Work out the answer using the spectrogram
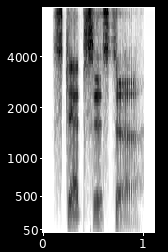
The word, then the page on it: stepsister: British English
